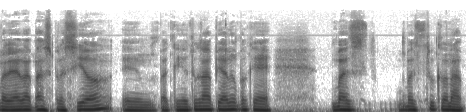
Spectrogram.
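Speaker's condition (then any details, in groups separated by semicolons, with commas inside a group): Down syndrome; intellectual disability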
